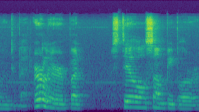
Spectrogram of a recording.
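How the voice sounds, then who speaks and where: A man at a fairly slow pace with ordinary pitch variation and audible room echo. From Netherlands. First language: Dutch. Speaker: comedic video host. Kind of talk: comedic tutorial monologue.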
